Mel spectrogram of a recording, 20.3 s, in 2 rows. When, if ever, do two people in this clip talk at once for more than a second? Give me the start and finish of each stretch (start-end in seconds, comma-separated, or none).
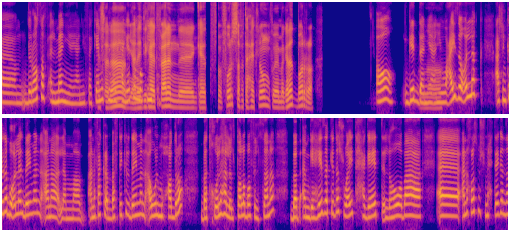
1.9-3.2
